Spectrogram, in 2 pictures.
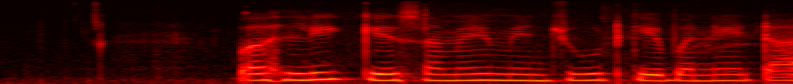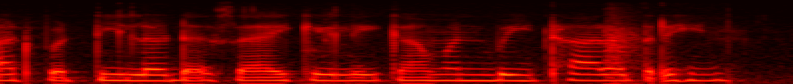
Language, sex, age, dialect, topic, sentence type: Chhattisgarhi, female, 51-55, Northern/Bhandar, agriculture, statement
